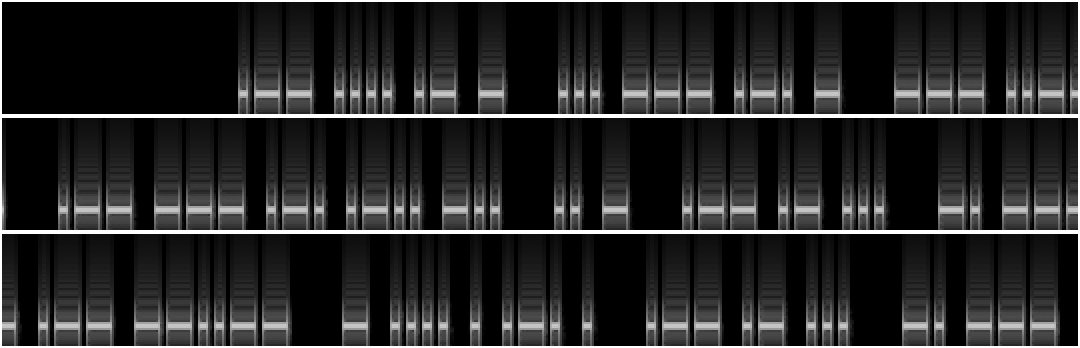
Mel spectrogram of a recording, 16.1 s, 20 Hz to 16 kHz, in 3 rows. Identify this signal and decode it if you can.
Morse code, heard as a keyed tone, about 30 wpm, 700 Hz. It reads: WHAT SORT OF WORLD IT WAS NOW, THERE WAS NO
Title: A Sound Of Thunder 30wpm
